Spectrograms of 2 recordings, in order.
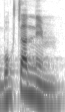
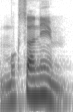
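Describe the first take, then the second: First: The middle consonant is a 'j' sound. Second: The middle consonant is a plain 's' sound.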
